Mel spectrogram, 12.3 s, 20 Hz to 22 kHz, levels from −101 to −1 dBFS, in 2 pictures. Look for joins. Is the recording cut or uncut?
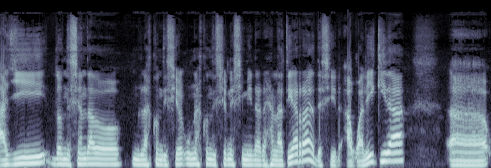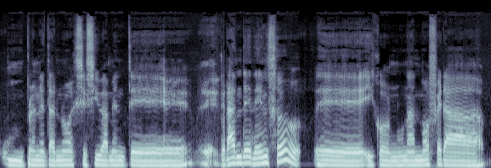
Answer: uncut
